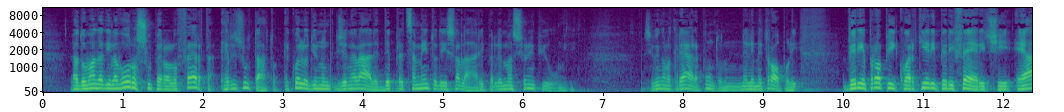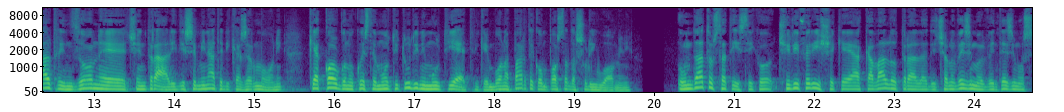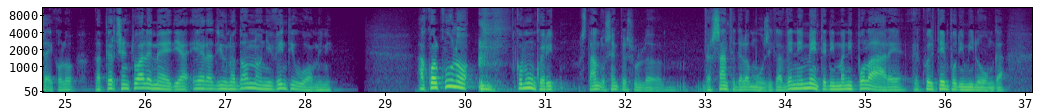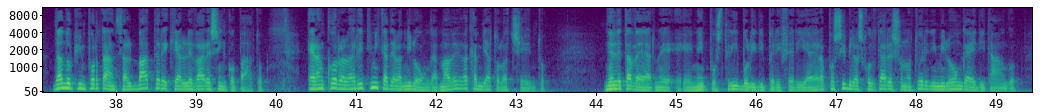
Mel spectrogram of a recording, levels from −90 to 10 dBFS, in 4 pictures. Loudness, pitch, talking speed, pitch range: -21 LUFS, 125 Hz, 160 wpm, 110-145 Hz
